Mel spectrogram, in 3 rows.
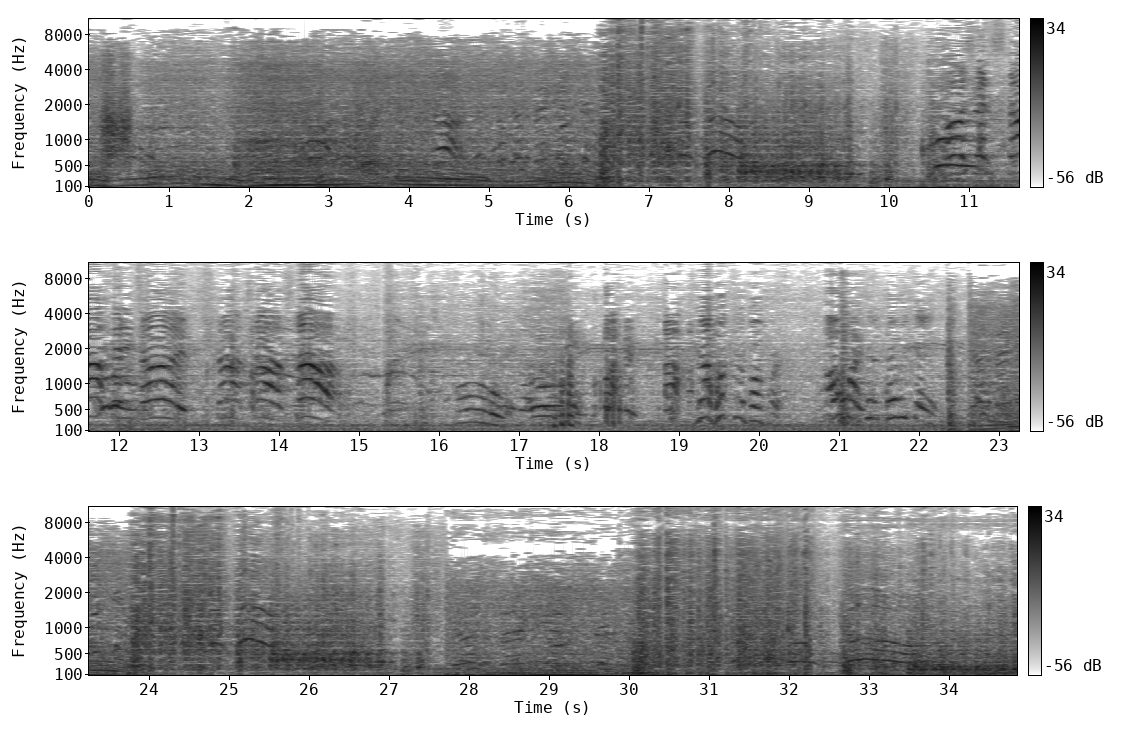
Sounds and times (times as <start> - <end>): Car: 0.0 - 34.8
Speech: 19.2 - 23.8.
